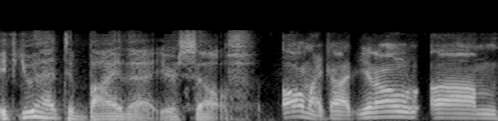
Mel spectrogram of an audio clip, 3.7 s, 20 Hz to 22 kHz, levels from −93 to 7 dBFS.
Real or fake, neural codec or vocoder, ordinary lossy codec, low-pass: real; none; Opus, 16 kbps; 7.2 kHz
